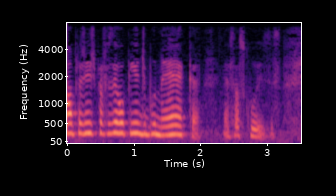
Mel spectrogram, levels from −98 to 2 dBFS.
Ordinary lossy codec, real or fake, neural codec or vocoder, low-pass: none; real; none; 7.2 kHz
